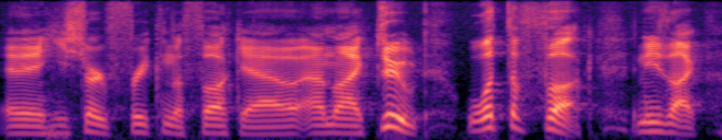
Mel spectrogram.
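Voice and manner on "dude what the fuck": retold yell. Kid yelling in playground fight.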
